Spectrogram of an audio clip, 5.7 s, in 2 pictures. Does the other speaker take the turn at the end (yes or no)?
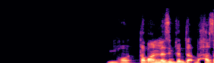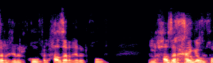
yes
